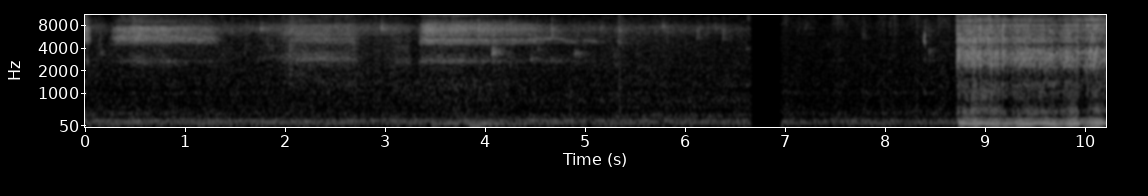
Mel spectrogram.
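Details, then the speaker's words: Sleeping pet dog snoring: a low, steady rumbling snore that grows louder and rougher near the end; ordinary snoring during sleep. "coming to you live with the first episode of Listen to Gabby Snoring."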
